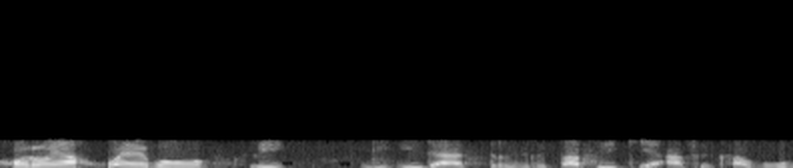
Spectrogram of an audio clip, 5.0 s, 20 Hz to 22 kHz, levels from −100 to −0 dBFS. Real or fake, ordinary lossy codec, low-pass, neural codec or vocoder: real; none; 3.6 kHz; none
